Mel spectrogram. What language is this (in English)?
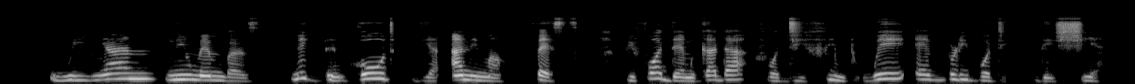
Nigerian Pidgin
